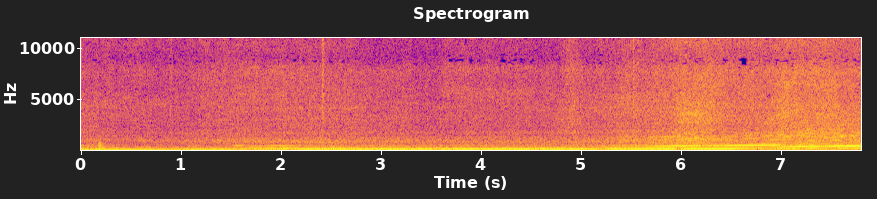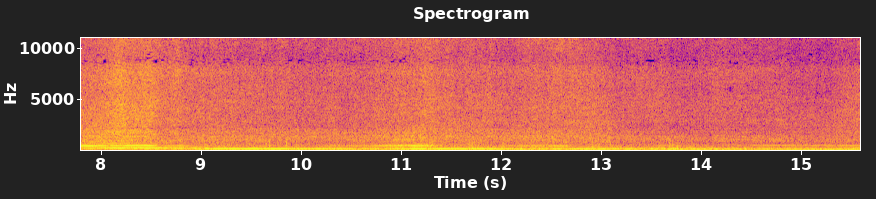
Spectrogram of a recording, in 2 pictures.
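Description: Ford Fiesta ST180's turbocharged 1.6-litre EcoBoost four-cylinder, with a stainless tubular exhaust manifold, heard from inside the cabin on the move. The engine note steps up about two seconds in, then climbs steadily through the revs from about five seconds in. It drops sharply about nine seconds in and then holds steady.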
